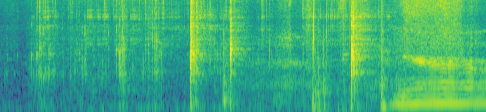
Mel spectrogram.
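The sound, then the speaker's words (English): A baby gnaws on the wheels of a plastic toy car, making a string of sharp clicks, taps and crunchy scrapes at an uneven pace, followed by a steady, sustained voiced tone at the end. “That's a nice car, you can chew that one.”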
